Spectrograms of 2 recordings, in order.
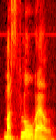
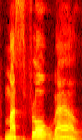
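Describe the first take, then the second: First: Said in the usual way. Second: Slow emphasis. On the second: Shown as a demonstration. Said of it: "teacher stressing key phrase".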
